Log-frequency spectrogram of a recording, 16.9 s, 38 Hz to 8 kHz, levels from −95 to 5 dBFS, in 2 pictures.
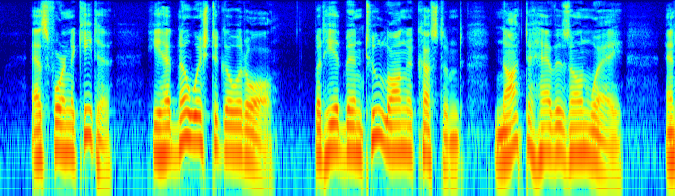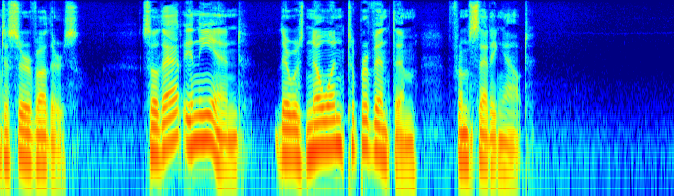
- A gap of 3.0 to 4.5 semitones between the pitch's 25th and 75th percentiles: No, average, 5.2 semitones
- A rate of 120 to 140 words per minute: No, average, 155 wpm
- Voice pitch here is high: No, low, 120 Hz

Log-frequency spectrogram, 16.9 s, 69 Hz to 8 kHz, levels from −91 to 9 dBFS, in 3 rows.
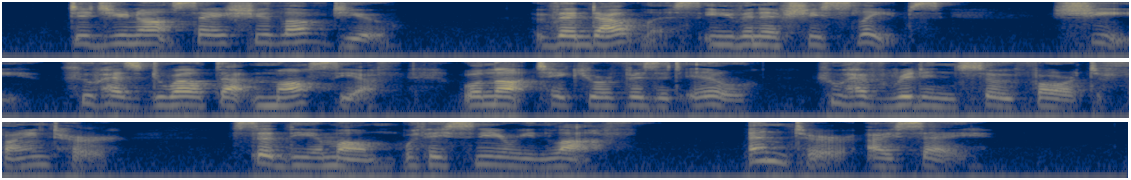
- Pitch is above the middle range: Yes, high, 210 Hz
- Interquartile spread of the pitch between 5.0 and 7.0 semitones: No, average, 2.9 semitones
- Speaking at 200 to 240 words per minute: No, average, 155 wpm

